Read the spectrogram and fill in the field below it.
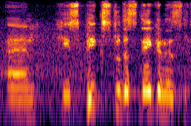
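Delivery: ordinary delivery, nothing marked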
